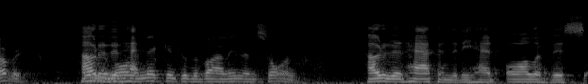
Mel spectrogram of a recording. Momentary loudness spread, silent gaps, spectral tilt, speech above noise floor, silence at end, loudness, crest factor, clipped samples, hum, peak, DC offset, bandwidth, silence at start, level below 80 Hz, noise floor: 9 LU; none; -6 dB/octave; 20 dB; 0 s; -38 LUFS; 18 dB; under 0.1%; none; -20 dBFS; under 0.1%; 16.5 kHz; 0 s; -58 dBFS; -58 dBFS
